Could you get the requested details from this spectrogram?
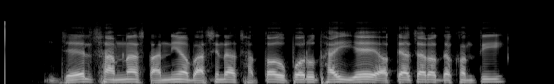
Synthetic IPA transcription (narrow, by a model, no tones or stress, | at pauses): d͡ʒelsamnast̪ʰanijɔbʱasind̪at͡sʰat̪ɔupɔɾut̪ʰajeʌt̪jat͡ʃaɾɔd̪ekʰɔnt̪i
